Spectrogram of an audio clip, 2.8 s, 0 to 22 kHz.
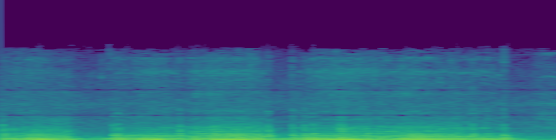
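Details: CNC mini mill axis cranked by hand with Mach3 running but mill power off: an uneven, growling hum that rises and falls. This is the normal cogging of unpowered stepper motors, often mistaken for binding or grinding.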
